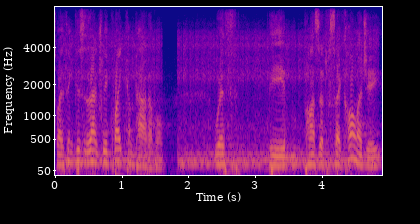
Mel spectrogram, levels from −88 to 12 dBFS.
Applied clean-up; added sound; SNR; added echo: none; Strum; 8 dB; none.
